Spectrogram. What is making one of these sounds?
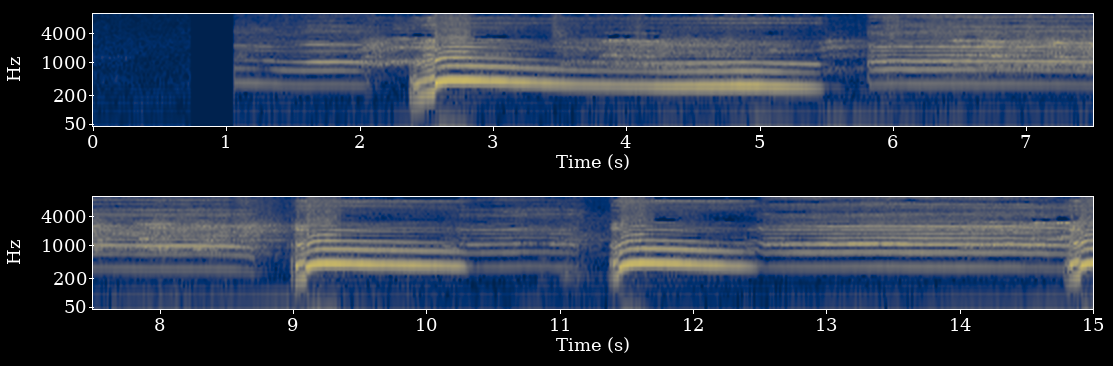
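A cat meows loudly and long, over and over, close by.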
